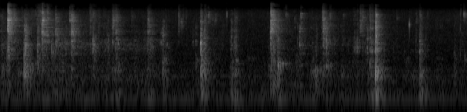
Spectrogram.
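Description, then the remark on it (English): A small female dog eats her breakfast of kibble, with rapid, irregular crunches and clicks, like steady chewing. There is no talking, only a quiet background. “Here's a greedy little dog having her breakfast, munching and crunching away.”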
